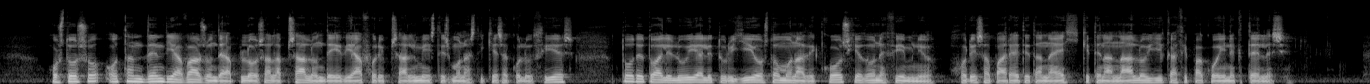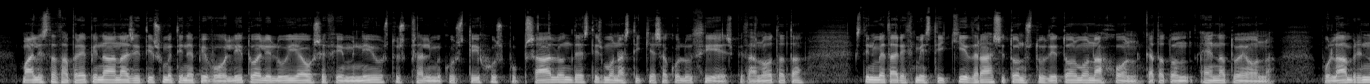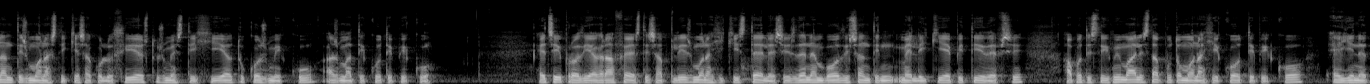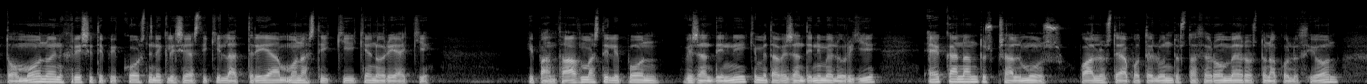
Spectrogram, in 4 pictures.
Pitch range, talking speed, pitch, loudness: 85-105 Hz, 135 wpm, 95 Hz, -21 LUFS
